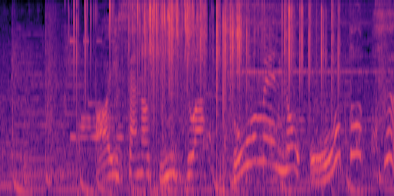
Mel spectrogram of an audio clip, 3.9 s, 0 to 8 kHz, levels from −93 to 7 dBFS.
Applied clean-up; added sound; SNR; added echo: none; Glass; -3 dB; none.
